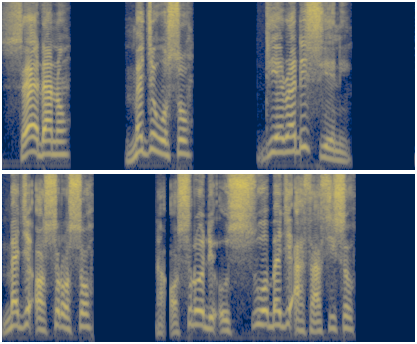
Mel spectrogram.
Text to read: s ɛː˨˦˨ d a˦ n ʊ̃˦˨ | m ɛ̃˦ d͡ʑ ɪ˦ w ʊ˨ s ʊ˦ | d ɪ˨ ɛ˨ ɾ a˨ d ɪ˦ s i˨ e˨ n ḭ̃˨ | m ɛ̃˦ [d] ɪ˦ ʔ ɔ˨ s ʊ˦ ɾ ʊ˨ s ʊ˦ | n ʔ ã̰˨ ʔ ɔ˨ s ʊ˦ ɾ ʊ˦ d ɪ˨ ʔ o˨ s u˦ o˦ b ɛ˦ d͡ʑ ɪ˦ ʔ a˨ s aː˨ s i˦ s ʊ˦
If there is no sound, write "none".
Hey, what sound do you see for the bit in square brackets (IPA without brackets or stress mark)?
d͡ʑ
